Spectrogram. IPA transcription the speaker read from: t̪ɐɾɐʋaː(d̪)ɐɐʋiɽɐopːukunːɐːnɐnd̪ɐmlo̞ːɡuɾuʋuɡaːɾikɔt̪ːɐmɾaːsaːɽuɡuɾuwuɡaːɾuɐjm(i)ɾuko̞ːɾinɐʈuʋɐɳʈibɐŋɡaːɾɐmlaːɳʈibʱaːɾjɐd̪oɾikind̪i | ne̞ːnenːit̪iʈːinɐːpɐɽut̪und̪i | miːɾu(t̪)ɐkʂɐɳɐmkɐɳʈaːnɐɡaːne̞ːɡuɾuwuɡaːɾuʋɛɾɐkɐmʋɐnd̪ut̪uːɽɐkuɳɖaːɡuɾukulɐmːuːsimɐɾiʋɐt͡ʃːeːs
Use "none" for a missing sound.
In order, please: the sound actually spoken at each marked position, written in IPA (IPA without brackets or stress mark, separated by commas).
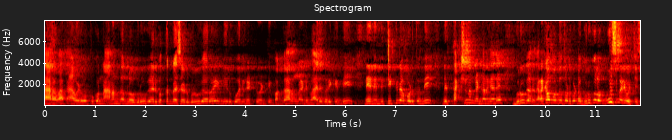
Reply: t̪, iː, t̪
